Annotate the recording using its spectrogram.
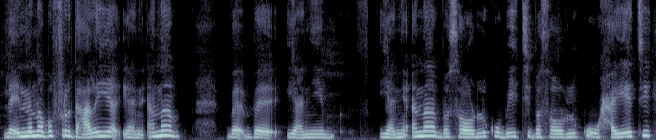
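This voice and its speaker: A woman's voice: medium pitch, moderate pace, mellow. A woman with an Egyptian Arabic accent giving a casual, chatty home-vlog voice-over, talking familiarly as if to family, with hesitant restarts and repeated words. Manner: familiar, addresses viewers as family. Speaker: home vlogger.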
